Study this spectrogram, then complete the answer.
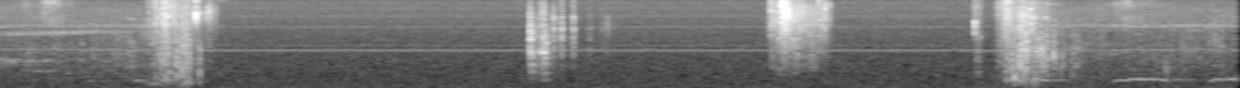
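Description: Short whooshing menu sounds play as game panels open and close.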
